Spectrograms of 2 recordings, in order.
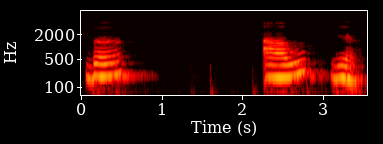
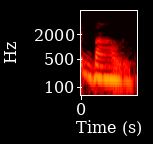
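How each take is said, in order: First: बाउल broken into ब, आउ, ल with long pauses; sound by sound. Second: Said in the usual way. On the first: Shown as a demonstration. Teacher transcribing a word for students, ब, आउ, ल sounded out separately. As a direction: say ब, आउ, ल as three separate, firmly voiced sounds. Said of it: "इसको आप transcribe कैसे करेंगे". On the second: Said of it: "जैसे कोई भी एक वर्ड है".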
